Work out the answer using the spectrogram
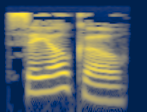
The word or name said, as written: sayoko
